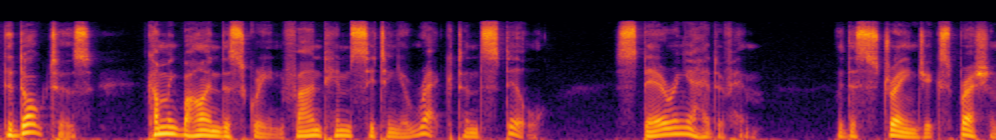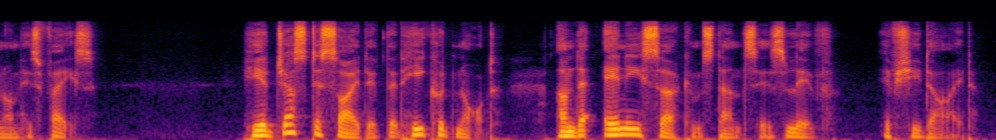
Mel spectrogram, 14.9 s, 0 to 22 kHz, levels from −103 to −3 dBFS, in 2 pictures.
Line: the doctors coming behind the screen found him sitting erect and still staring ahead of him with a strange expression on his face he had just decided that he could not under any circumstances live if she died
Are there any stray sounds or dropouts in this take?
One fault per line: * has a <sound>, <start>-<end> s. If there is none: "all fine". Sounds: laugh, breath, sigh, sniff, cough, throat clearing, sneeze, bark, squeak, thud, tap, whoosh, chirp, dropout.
all fine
